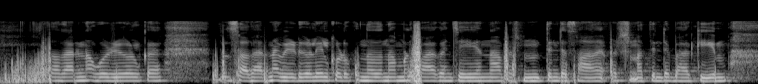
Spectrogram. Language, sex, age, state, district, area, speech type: Malayalam, female, 60+, Kerala, Pathanamthitta, rural, spontaneous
